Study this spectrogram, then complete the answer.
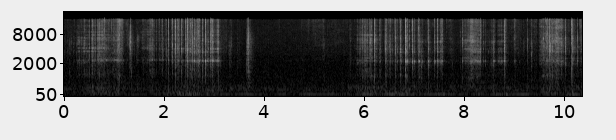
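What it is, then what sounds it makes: Chalk stick shaved with a blade. A blade shaves the tip of a solid orange chalk stick to a point, making bursts of dry, bright scraping strokes. The strokes come in clusters, with a quiet gap in the middle broken by a single sharp tick, and a faint low hum underneath throughout.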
